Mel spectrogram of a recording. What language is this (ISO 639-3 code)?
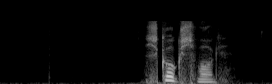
nor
